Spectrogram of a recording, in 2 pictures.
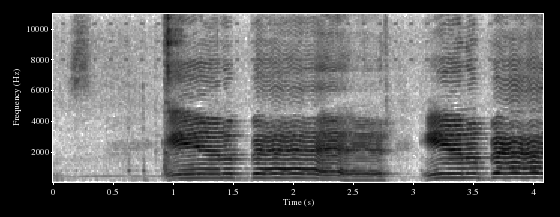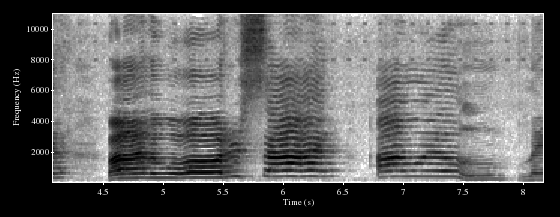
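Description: A woman singing a cappella, with no accompaniment, in phrases of held notes with a slight vibrato, beginning about a second in.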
